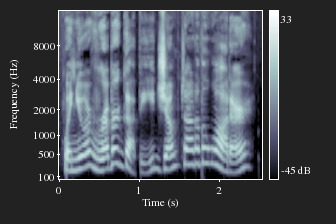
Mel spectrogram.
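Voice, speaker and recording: A woman's voice: a little high, lively intonation, normal speed, warm tone, voice pushed up, lightly acted. A woman voicing a pompous, bumbling male puppet detective from a children's storybook, declaiming grandly. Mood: muddled. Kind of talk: children's storybook read-aloud.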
